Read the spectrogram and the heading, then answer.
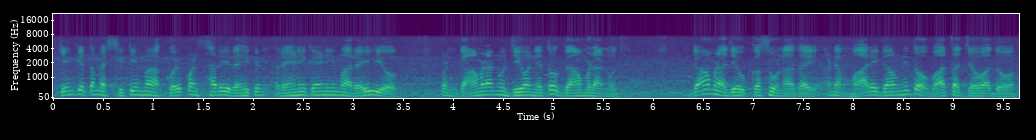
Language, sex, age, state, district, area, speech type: Gujarati, male, 18-30, Gujarat, Junagadh, rural, spontaneous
